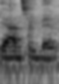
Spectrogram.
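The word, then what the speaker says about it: Yan-C-Bin: Yancy Bin, Could you spell that for me? YANC-BIN. Oh, it's like Yancy Bin.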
